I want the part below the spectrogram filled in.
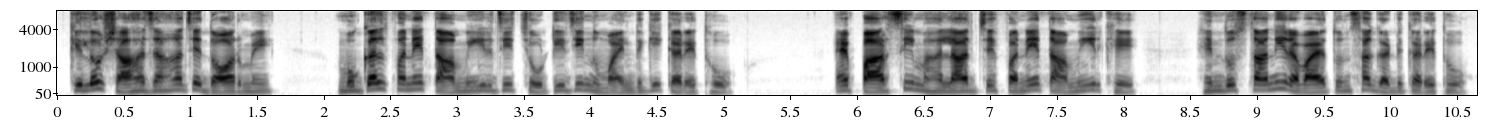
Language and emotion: Sindhi, neutral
